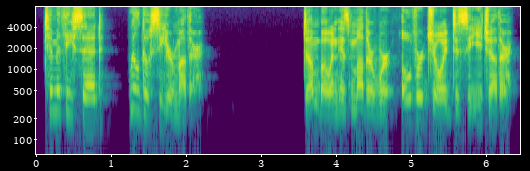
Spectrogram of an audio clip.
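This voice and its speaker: A woman narrating a children's storybook aloud in an expressive, dramatic style, phrased clearly for young listeners. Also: deep voice. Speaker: storybook reader.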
